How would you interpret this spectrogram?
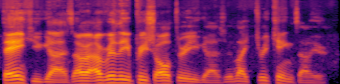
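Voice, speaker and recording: A man hosting a casual online chat, enthusiastic and quick to laugh. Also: on the low side, expressive, no room sound. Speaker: show host.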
